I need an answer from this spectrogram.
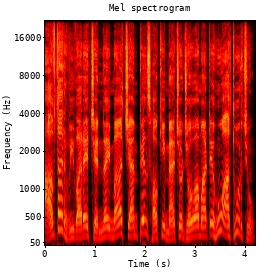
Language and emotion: Gujarati, happy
